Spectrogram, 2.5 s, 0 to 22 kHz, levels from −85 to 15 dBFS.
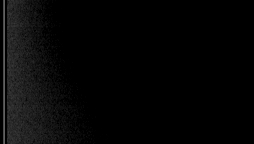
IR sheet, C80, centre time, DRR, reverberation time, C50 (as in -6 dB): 8.5 dB, 35 ms, 7.5 dB, 2.7 s, 8.0 dB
